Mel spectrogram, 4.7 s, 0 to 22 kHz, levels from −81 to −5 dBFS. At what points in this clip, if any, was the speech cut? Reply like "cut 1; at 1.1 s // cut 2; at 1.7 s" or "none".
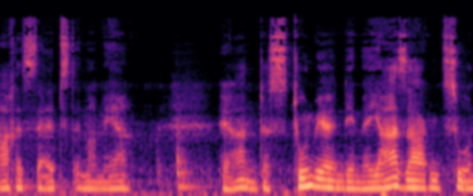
none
